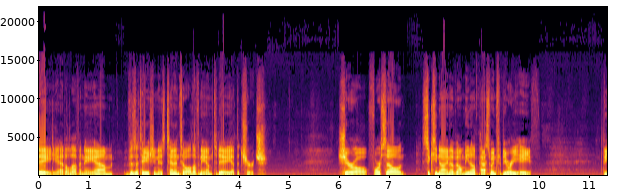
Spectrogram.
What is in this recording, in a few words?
Funeral Announcements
